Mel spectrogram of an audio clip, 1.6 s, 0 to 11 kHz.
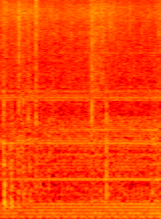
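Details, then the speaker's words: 2005 GMC Envoy with engine running after crank (about 14 V): the rear air-suspension compressor switches on with a steady, even low motor hum at constant pitch, no rattle or strain; normal operation. "Now there's this air compressor for the rear shocks that turns on."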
